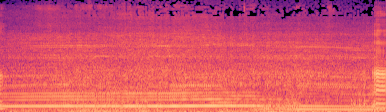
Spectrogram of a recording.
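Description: Steady road traffic on a busy street, cars passing close with a continuous engine drone and tonal whir, loud throughout with no pauses.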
